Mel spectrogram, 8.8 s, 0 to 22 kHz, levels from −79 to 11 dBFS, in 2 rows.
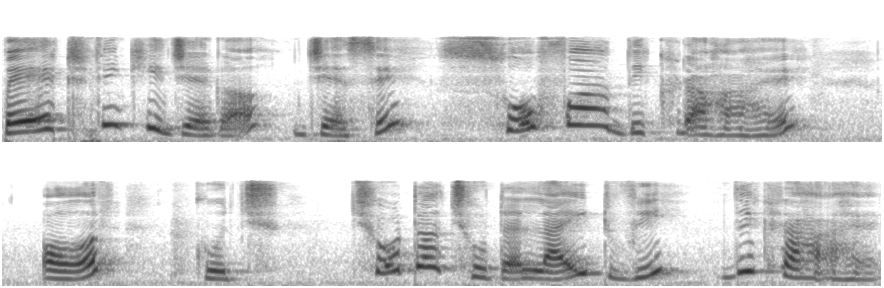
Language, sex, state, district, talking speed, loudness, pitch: Hindi, female, Delhi, New Delhi, 110 wpm, -18 LUFS, 285 Hz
